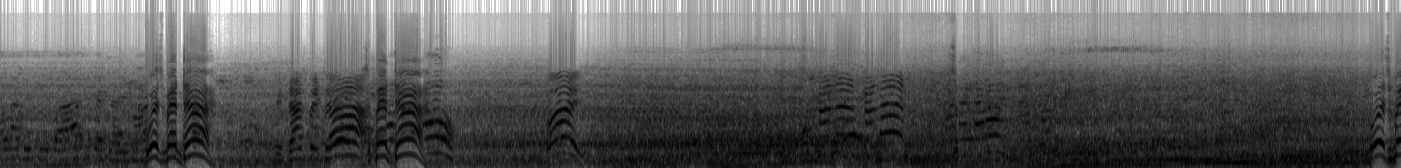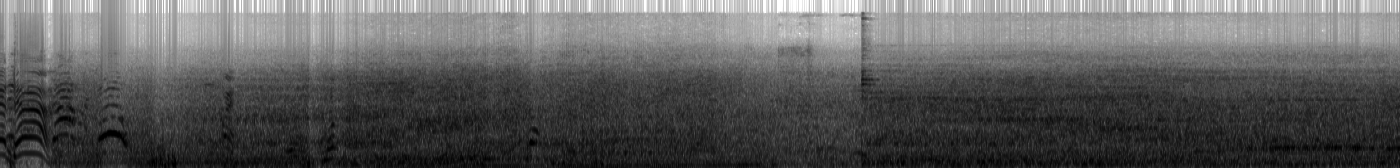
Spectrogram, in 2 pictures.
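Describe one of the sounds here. Laden diesel trucks labour up a slope with deep, rumbling engines.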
